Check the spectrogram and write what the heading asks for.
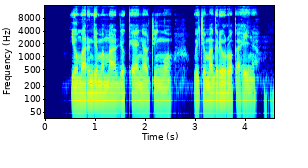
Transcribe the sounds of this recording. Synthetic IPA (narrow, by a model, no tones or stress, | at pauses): jɔmaɾŋɡɪmamad͡ʒɔkʰɛɲaɔtiŋɔwet͡ʃomaɡɾeuɾwɔkaɦɪɲa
